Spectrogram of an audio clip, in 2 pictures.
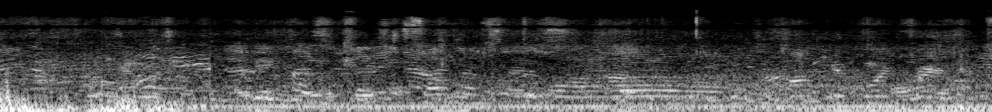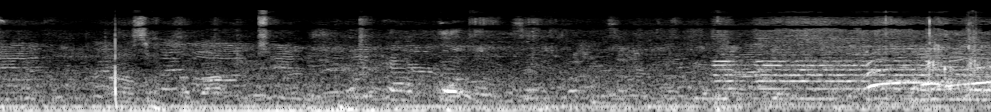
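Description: Many young people chatter and murmur in a crowd outdoors.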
